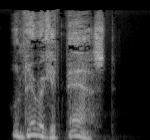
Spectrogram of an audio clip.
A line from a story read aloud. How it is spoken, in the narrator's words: Anita gasped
